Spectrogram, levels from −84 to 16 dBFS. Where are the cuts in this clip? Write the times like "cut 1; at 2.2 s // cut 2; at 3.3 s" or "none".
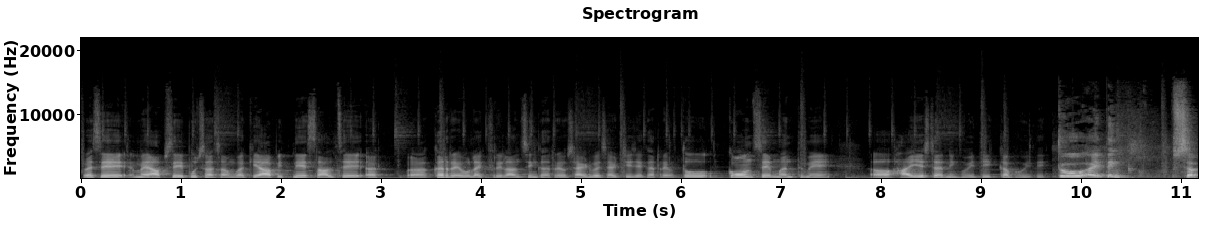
none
